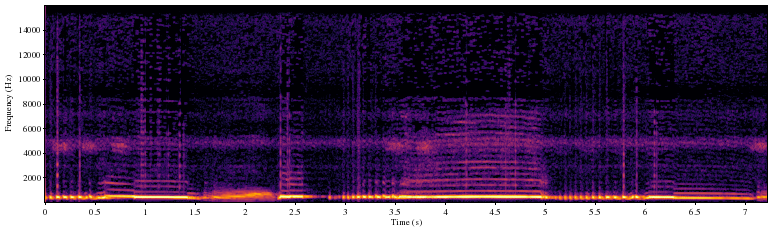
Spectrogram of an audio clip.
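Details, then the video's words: Long-cooing pelung Barbary dove singing vigorously to trigger other doves: rolling pulsed phrases alternate with held low hoots, a buzzy falling slur, and a long steady hoot of about two seconds, ending in more throbbing and a falling note. "Suara Burung Puter Pelung Gacor Sangat Ampuh Menjadikan Puter Lain Ikut Bunyi"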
